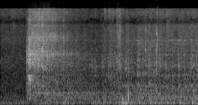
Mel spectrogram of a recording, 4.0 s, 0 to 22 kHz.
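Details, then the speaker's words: 2008 Hero Honda Hunk, about 16 years old, right after a cold start: quick, light tak-tak rattle over idle; owner suspects piston or timing chain. "तो friends यह जो टक टक टक sound आ रहा था यह वो साउंड है मुझे यह साउंड पिस्टन का लग रहा है या फिर टाइमिंग चेन का भी हो सकता है"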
